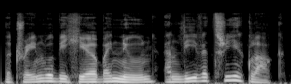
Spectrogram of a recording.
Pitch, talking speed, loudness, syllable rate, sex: 125 Hz, 245 wpm, -16 LUFS, 5.6 syllables/s, male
